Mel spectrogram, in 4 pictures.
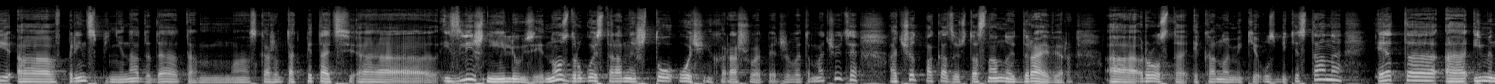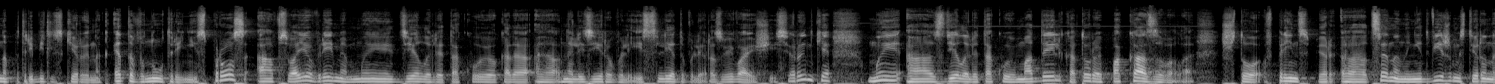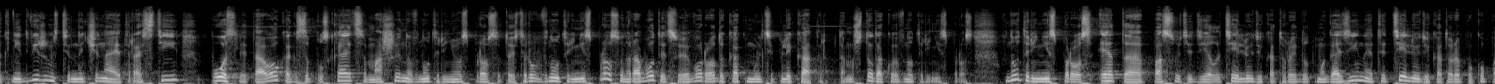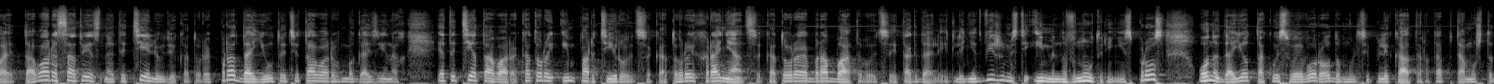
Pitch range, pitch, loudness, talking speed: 115-150 Hz, 130 Hz, -22 LUFS, 150 wpm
